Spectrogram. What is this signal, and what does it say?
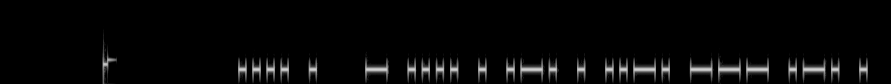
Morse code, heard as a keyed tone, about 17 wpm, 700 Hz. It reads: HE THEREFORE
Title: Sentences from Top 1000 Words - Review Part 5 - 17wpm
